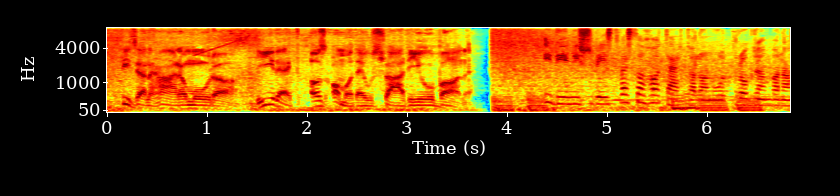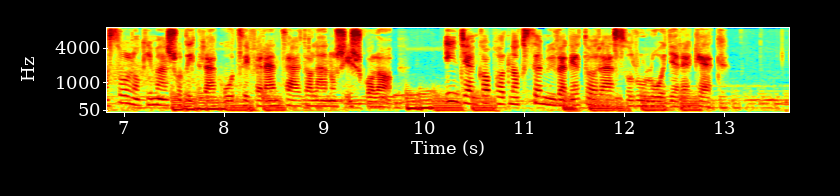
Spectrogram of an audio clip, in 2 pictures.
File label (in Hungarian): radio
